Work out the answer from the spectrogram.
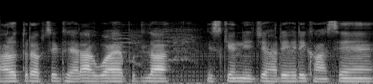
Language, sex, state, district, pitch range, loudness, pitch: Hindi, male, Jharkhand, Deoghar, 140-145 Hz, -19 LUFS, 145 Hz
